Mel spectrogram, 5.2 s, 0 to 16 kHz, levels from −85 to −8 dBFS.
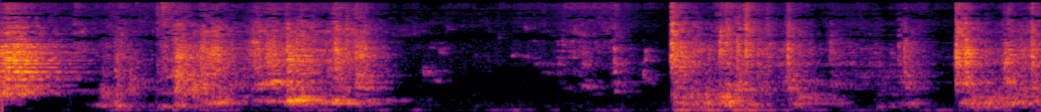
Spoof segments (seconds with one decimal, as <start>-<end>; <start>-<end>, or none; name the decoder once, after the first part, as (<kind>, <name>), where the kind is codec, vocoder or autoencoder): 1.2-3.3 (vocoder, BigVGAN v2)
